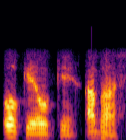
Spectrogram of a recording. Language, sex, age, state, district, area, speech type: Gujarati, male, 18-30, Gujarat, Anand, urban, conversation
